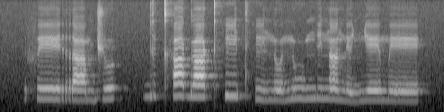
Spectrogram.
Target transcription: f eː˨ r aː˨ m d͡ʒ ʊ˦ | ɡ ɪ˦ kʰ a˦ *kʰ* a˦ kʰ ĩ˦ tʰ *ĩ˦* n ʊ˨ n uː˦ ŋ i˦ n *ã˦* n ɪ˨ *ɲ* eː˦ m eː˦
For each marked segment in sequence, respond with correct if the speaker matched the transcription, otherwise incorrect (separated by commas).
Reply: incorrect, incorrect, correct, correct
